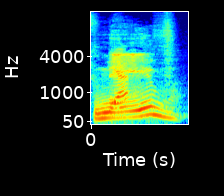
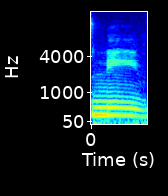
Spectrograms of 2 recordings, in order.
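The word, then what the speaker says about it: Niamh: Does anyone know how to pronounce that in the audience? How? Taig. Taig? Yeah. Neve. What? Neve. Nave? Yeah. But it's Neve.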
